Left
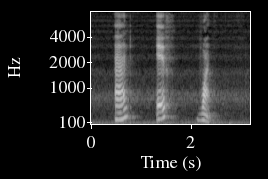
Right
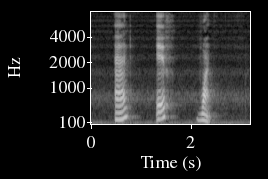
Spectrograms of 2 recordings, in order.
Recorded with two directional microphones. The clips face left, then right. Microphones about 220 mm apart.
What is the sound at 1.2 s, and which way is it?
Speech, 55° right (ahead or behind).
